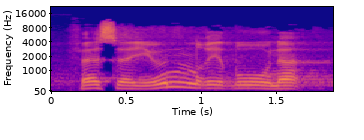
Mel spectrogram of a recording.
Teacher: تظهر النون عند الغين، أي بدون غنة زائدة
